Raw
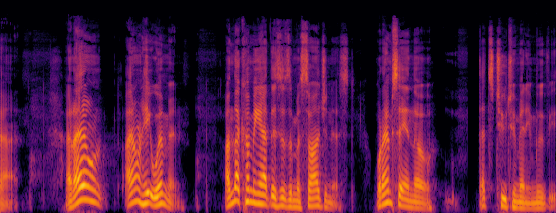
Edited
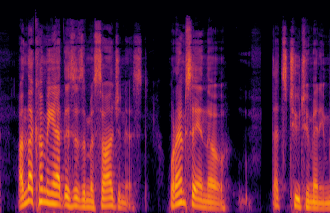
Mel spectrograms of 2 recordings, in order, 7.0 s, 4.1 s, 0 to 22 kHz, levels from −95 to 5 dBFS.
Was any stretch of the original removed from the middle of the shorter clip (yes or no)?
no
